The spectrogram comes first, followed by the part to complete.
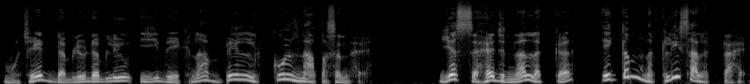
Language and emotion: Hindi, disgusted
